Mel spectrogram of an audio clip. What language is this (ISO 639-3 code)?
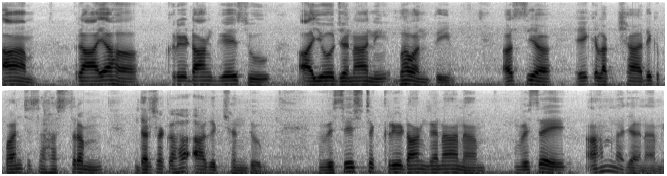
san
